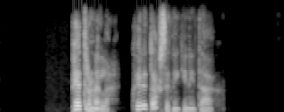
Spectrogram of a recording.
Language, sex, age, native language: Icelandic, female, 40-49, Icelandic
